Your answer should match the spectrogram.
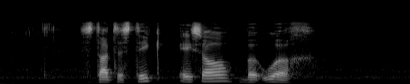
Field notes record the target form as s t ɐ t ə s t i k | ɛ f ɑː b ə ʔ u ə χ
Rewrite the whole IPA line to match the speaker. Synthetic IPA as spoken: s t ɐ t ə s t i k | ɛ s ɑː b ə ʔ u ə χ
